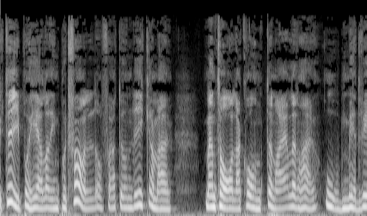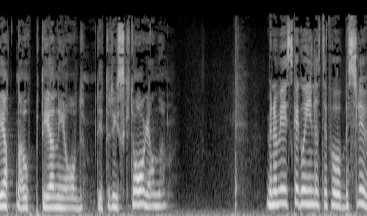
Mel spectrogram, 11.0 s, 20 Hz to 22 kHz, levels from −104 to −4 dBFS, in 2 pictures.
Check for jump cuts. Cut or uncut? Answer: uncut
